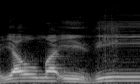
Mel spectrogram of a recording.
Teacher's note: ইদগামে বাগুন্না করে পড়তে হবে, মিলে গুন্না সহিত পড়তে হবে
